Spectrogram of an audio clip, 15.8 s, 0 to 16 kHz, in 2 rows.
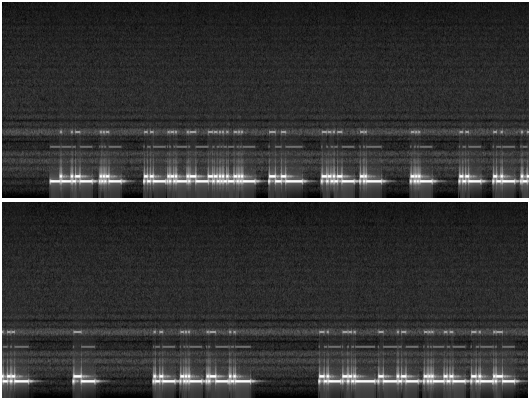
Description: TTY/TDD text telephone tones (45.45 baud Baudot), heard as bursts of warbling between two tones, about 400 Hz shift, 1600 Hz centre, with room echo. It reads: ASIDE FROM AGRICULTURE, MARINE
